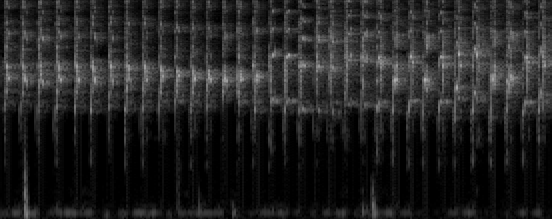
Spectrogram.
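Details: Lovebird giving a dense, high chattering song of rapid buzzy chirps, repeated about three times a second without pause, with a few faint low thumps beneath.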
